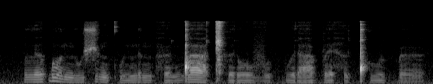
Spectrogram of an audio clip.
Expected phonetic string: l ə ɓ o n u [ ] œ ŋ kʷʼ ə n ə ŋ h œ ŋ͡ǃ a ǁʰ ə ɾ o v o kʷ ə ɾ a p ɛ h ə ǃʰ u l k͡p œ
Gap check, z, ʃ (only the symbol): ʃ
